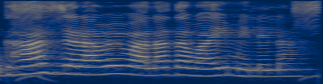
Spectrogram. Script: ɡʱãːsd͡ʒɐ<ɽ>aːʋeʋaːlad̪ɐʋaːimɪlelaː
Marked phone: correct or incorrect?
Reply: incorrect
